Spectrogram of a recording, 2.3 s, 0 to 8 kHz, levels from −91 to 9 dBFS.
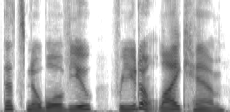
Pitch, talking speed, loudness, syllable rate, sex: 205 Hz, 210 wpm, -17 LUFS, 4.7 syllables/s, female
